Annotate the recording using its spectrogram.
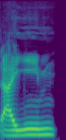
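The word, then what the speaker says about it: Aiim: with am am amim that's spelled a IIM pronounced aim and that's what I'm looking forward to now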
